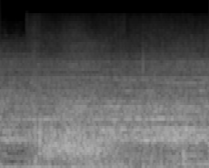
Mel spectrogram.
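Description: Skis scraping to a stop on hard snow, with crowd noise behind.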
